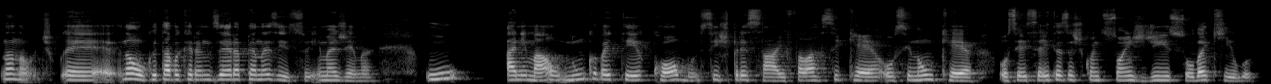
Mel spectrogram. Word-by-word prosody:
Não, 245 Hz, 0 st, +2 dB
não. -, -, -3 dB
Tipo, -, -, -14 dB
eh, 205 Hz, -, +2 dB
não, 250 Hz, -2 st, +7 dB
o 210 Hz, -, +2 dB
que 220 Hz, -, -3 dB
eu -, -, +7 dB
estava 225 Hz, 0 st, +4 dB
querendo 220 Hz, -1 st, -2 dB
dizer 225 Hz, +1 st, +2 dB
era 225 Hz, 0 st, +3 dB
apenas 225 Hz, -1 st, -1 dB
isso, 180 Hz, -2 st, -5 dB
imagina: 175 Hz, -5 st, -4 dB, 0.5 s
o 275 Hz, +5 st, 0 dB, 0.4 s
animal 205 Hz, -2 st, +3 dB
nunca 230 Hz, +5 st, -2 dB
vai 225 Hz, -1 st, +2 dB
ter 205 Hz, -2 st, -1 dB
como 195 Hz, -1 st, +1 dB
se 185 Hz, +4 st, -9 dB
expressar 205 Hz, -5 st, -2 dB
e -, -, -4 dB
falar 185 Hz, +2 st, +1 dB
se 185 Hz, +4 st, -9 dB
quer 185 Hz, -4 st, +2 dB
ou 185 Hz, -, -2 dB
se 185 Hz, +3 st, -6 dB
não 210 Hz, +3 st, +2 dB
quer, 175 Hz, -6 st, +3 dB, 0.2 s
ou -, -, 0 dB
se 180 Hz, +3 st, -3 dB
aceita 195 Hz, +2 st, 0 dB
essas 205 Hz, 0 st, -4 dB
condições 195 Hz, 0 st, -3 dB
disso 190 Hz, +3 st, -4 dB
ou -, -, 0 dB
daquilo. 195 Hz, -5 st, -1 dB
200 Hz, 185 wpm, -25 LUFS, 185-220 Hz, 0.5 s, não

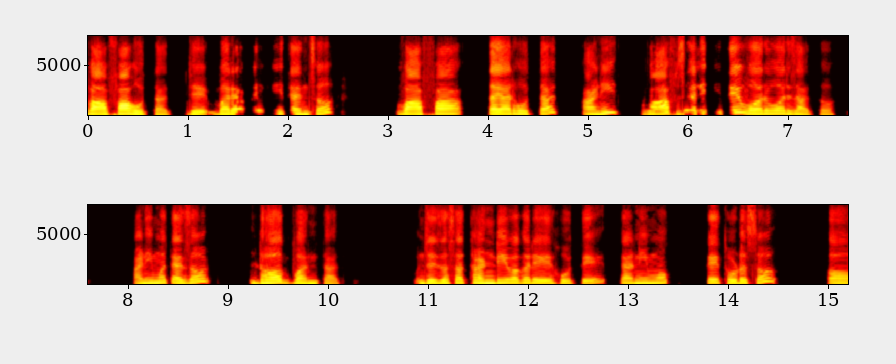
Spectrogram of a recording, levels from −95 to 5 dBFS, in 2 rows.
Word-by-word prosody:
वाफा 225 Hz, +1 st, +6 dB
होतात. 190 Hz, -7 st, +1 dB, 0.2 s
जे 210 Hz, 0 st, 0 dB
बऱ्यापैकी 235 Hz, -, -1 dB
त्यांचं 240 Hz, +4 st, 0 dB, 0.7 s
वाफा 235 Hz, +3 st, +4 dB, 0.3 s
तयार 225 Hz, +1 st, +5 dB
होतात 235 Hz, +4 st, 0 dB, 0.3 s
आणि 230 Hz, +8 st, +3 dB, 0.4 s
वाफ 235 Hz, +3 st, +3 dB
झाले 260 Hz, +2 st, -5 dB
की 285 Hz, 0 st, -16 dB
ते 295 Hz, -, +4 dB
वर-वर 245 Hz, -2 st, +3 dB
जातं. 175 Hz, -6 st, -5 dB, 0.6 s
आणि 205 Hz, +4 st, -1 dB
मग 245 Hz, +1 st, +2 dB
त्याचं 255 Hz, +5 st, 0 dB, 0.5 s
ढग 240 Hz, +2 st, +4 dB
बनतात. 180 Hz, -5 st, -3 dB, 0.8 s
म्हणजे 225 Hz, +2 st, 0 dB
जसं 220 Hz, +3 st, 0 dB
थंडी 225 Hz, 0 st, +3 dB
वगैरे 235 Hz, -2 st, 0 dB
होते. 200 Hz, +5 st, -6 dB, 0.2 s
त्यानी 220 Hz, 0 st, -1 dB
मग 230 Hz, +1 st, 0 dB, 0.4 s
ते 245 Hz, 0 st, +1 dB
थोडंसं 230 Hz, +7 st, -1 dB, 0.6 s
अ, 210 Hz, -, -2 dB
230 Hz, 120 wpm, -20 LUFS, 215-245 Hz, 0.8 s, वाफा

